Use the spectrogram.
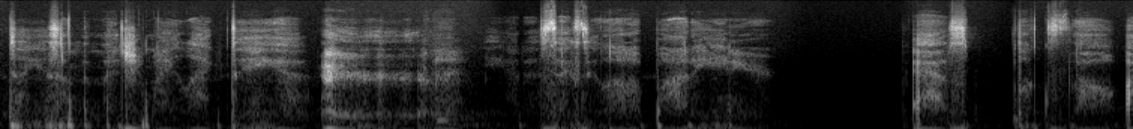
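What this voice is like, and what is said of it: Whispered ASMR-style voice. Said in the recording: “that whispering to you... Should we do an ASMR podcast?”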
